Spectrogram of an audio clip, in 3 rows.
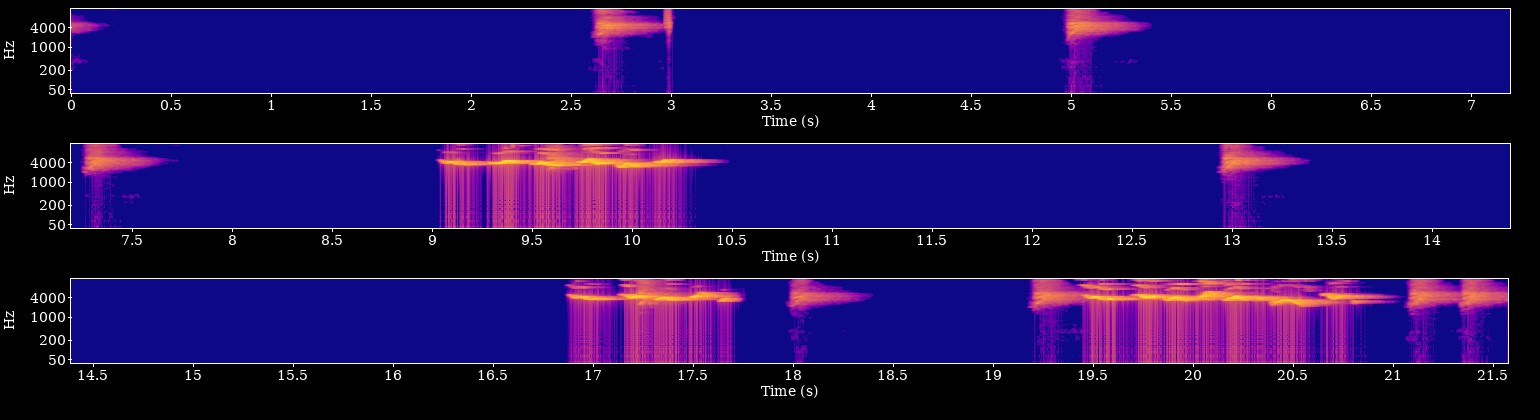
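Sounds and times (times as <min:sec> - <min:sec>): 
ultramarine grosbeak brief sweet warbled song phrase: 0:09.0 - 0:10.4, 0:16.9 - 0:17.8, 0:19.2 - 0:21.5.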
